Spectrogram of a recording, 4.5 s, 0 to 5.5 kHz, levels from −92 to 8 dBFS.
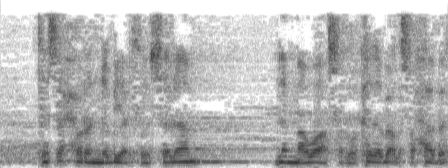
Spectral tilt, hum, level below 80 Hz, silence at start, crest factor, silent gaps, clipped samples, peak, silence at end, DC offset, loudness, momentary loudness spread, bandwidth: -6.5 dB/octave; none; -60 dBFS; 0 s; 14 dB; none; under 0.1%; -8 dBFS; 0 s; under 0.1%; -22 LUFS; 14 LU; 5.2 kHz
